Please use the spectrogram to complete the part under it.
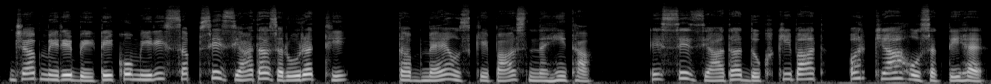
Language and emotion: Hindi, sad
